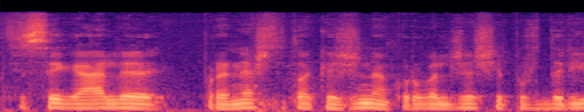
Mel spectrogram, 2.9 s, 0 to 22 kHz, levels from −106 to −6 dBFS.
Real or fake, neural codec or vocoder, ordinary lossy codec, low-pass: fake; vocoder, 44.1 kHz, 128 mel bands, Pupu-Vocoder; AAC, 64 kbps; 14.4 kHz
